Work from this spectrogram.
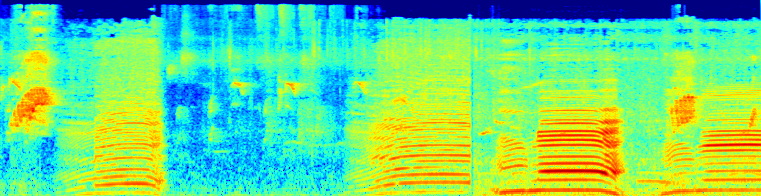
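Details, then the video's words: Cows herded by shepherds toward the farm pen, lowing with long, rich harmonic moos that rise and then drop at the end, two loud drawn-out calls near the close, several animals calling. "Funny Cow Sounds"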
